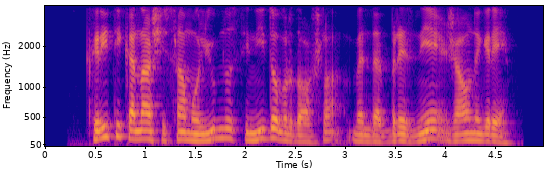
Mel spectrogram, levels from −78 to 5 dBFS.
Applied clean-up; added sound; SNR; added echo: none; none; none; none.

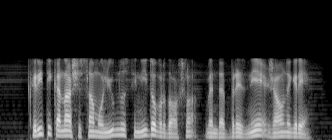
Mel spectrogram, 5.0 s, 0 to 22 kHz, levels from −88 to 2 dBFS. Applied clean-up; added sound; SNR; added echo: neural separator model SepFormer WHAM!.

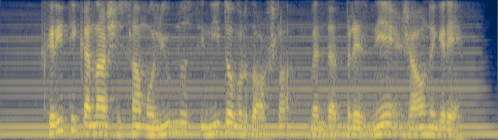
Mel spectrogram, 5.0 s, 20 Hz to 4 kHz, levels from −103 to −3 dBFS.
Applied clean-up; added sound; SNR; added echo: none; Bowed string instrument; 6 dB; none.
